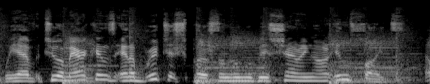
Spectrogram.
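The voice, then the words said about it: Poor put-on British accent. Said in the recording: “That was a horrible British accent, wasn't it? ... That was horrible. That was bad. But it was on point.”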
